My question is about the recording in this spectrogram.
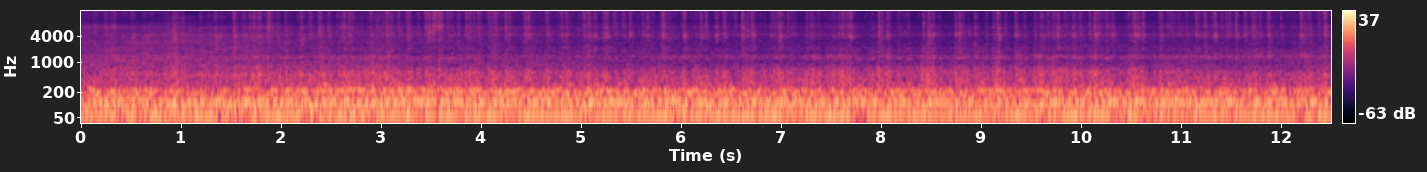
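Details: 1979 Monte Carlo at idle just after a new exhaust was fitted at the muffler shop. A deep, even burble and steady low throb with no ticks, knocks or exhaust leaks; the engine still runs fine and sounds healthy.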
